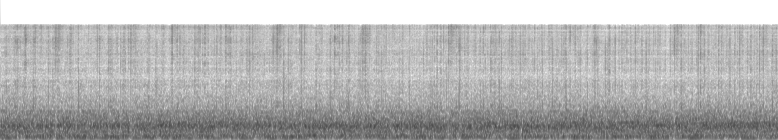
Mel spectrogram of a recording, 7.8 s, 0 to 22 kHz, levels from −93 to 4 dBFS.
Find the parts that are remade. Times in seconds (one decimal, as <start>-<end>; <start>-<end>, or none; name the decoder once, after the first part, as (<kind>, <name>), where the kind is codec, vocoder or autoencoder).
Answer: 0.0-2.6 (vocoder, BigVGAN v2); 3.1-6.1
